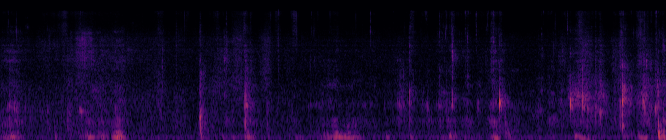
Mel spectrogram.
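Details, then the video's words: A dog chewing apart a baseball hide indoors, giving irregular crunching and gnawing bursts, sharp clicks and soft thuds at uneven intervals with quiet pauses between, no talking. "Max Destroys A Baseball Hide | NOT ASMR | DOG CHEWING"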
